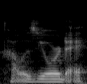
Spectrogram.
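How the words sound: The stress falls on the word your. The speaker calls it right. "You would change to be stressing on your then"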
